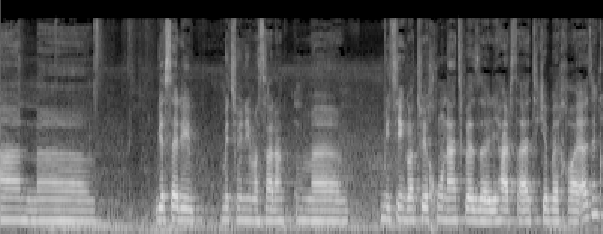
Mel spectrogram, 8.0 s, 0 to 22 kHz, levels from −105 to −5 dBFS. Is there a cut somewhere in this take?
no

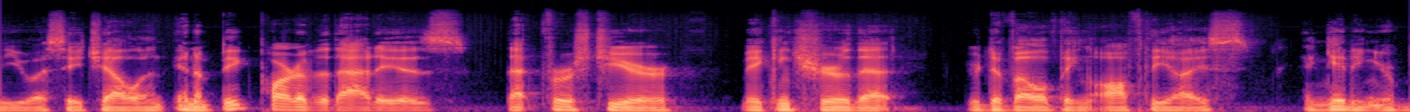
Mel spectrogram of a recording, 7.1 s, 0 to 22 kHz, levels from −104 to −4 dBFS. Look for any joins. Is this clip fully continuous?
yes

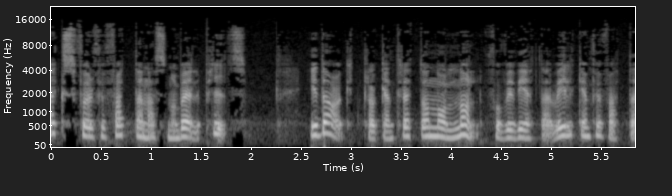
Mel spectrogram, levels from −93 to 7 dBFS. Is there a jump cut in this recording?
yes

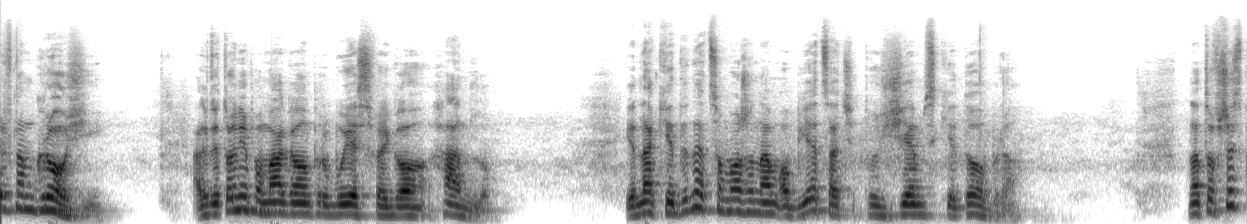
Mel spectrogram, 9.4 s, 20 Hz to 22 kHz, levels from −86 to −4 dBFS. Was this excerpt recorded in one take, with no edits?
yes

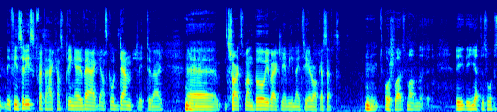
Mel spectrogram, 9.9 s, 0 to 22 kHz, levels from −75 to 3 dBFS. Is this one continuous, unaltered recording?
yes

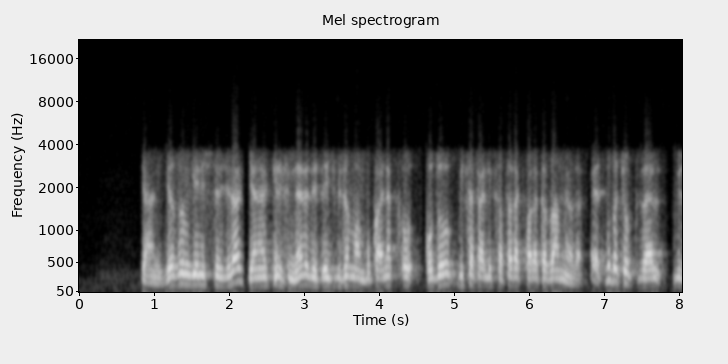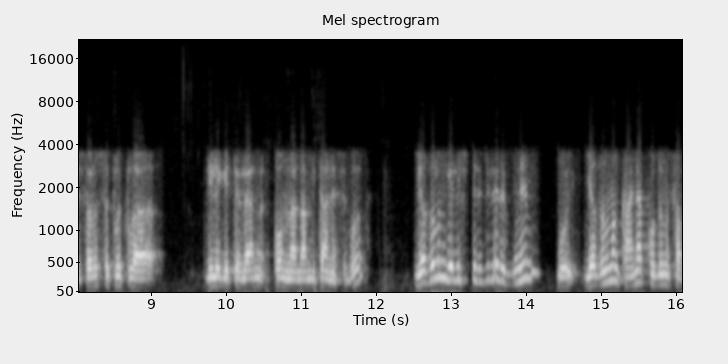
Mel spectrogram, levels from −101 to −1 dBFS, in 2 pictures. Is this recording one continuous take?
no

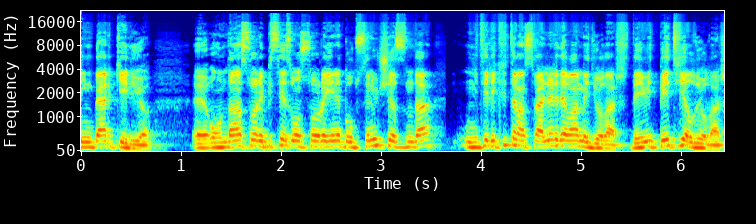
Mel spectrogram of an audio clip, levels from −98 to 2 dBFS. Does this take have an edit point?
no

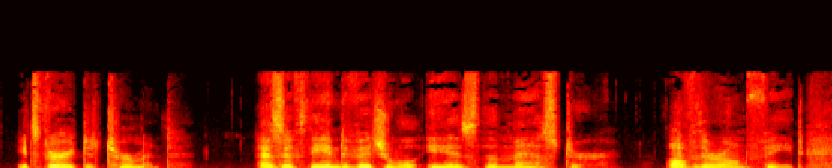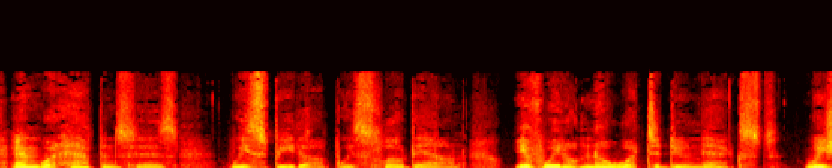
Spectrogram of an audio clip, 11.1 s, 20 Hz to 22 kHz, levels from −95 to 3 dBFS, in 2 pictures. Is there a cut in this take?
yes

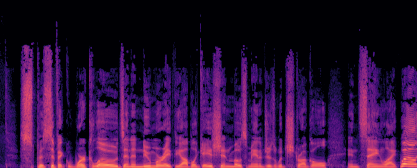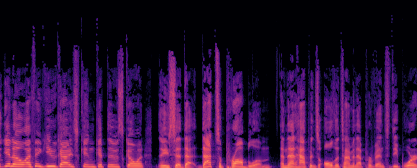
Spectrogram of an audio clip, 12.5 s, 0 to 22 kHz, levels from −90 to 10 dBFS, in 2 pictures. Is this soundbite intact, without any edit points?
no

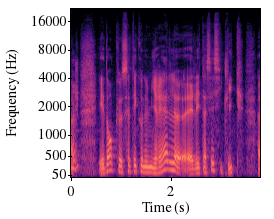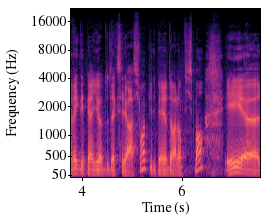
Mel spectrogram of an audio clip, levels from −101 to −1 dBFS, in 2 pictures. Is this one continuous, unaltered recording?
yes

